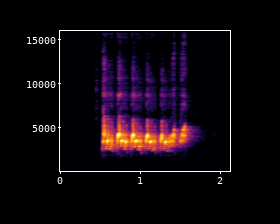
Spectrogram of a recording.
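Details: One harsh, buzzy rattling burst from a Flamboyan, lasting about a second, made of rapid rough pulses with no pauses.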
